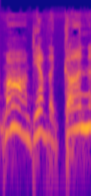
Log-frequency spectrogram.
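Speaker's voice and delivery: mock sudden, high, blurted call-out. Retelling a daughter's words outside a grocery store: imitating a shout. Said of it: "she shouts out".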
